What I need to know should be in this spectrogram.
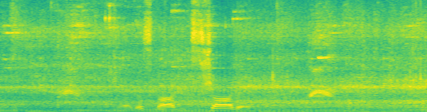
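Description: A small motorcycle passes close by.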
